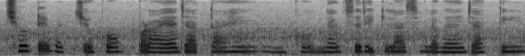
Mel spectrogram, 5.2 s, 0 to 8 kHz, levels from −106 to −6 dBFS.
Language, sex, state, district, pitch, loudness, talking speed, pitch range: Hindi, female, Bihar, Saran, 235 Hz, -17 LUFS, 150 wpm, 225-250 Hz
